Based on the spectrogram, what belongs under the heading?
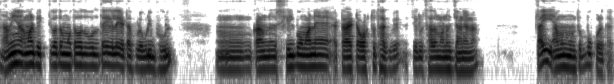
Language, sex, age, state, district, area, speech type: Bengali, male, 18-30, West Bengal, North 24 Parganas, urban, spontaneous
